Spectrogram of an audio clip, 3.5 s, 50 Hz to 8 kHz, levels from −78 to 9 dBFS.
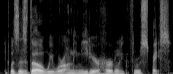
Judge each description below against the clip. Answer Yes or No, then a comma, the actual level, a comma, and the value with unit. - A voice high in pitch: No, low, 130 Hz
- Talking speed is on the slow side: No, fast, 205 wpm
